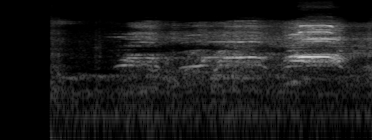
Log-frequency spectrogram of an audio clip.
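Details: Ducks calling loudly. After a half-second of silence, a chorus of nasal, honking quacks overlaps and swells, growing louder toward a peak near the end.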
